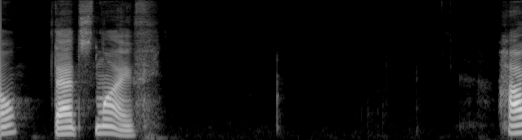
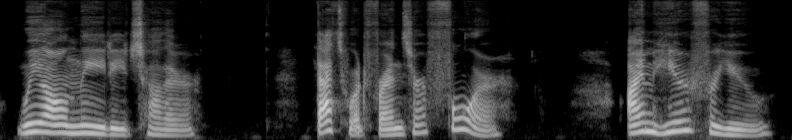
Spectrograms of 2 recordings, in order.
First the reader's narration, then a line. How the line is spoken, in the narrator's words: gently said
